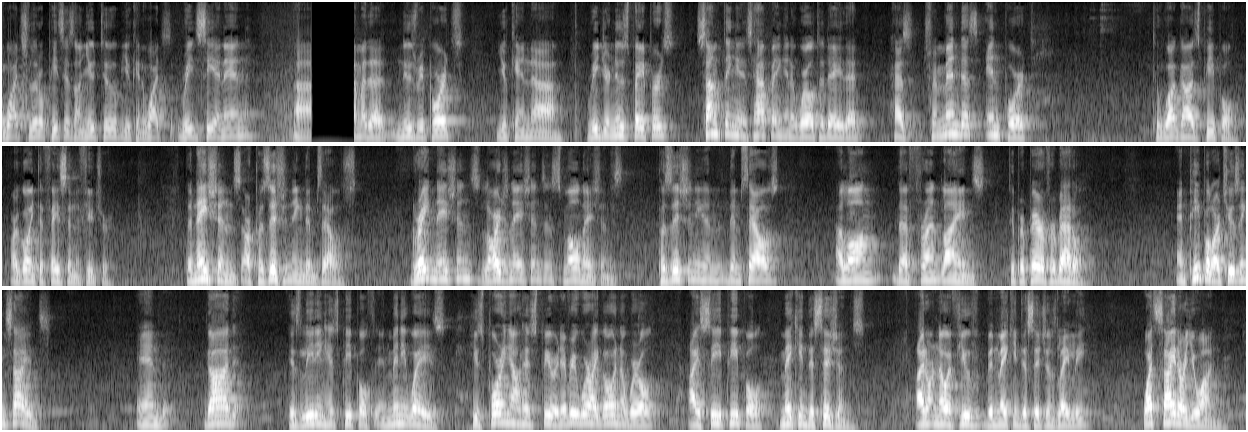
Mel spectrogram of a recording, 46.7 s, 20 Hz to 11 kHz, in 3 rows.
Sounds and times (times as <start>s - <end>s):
Speech: 0.0s - 13.0s, 14.4s - 17.0s, 17.8s - 20.0s, 20.7s - 25.4s, 26.0s - 29.2s, 30.2s - 31.7s, 32.8s - 44.8s, 45.4s - 46.6s.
